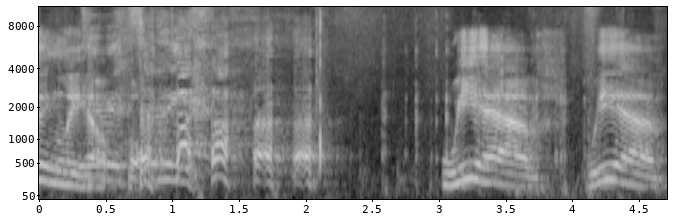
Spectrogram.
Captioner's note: laughter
